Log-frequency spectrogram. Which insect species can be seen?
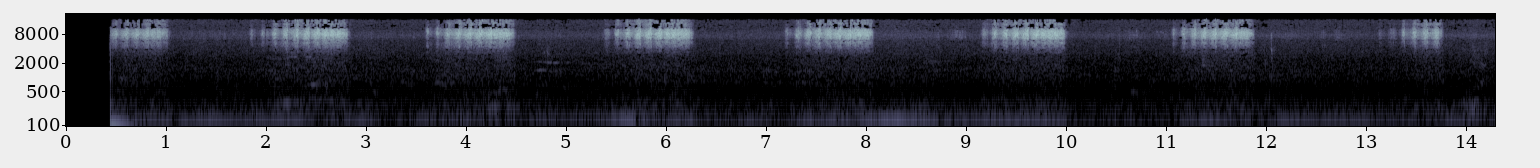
Chorthippus dorsatus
